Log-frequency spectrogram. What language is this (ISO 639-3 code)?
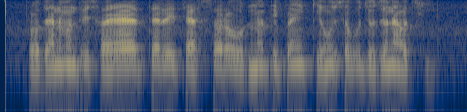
ori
